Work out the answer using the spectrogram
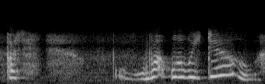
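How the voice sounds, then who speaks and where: An actress playing a flustered, torn young sweetheart who speaks hesitantly in a radio drama. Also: female voice, very high-pitched, lively intonation, drawn-out words, a little hiss or hum, full character voice. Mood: torn, pleading. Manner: hesitant, breaks off and repeats. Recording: muffled 1970s radio broadcast.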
